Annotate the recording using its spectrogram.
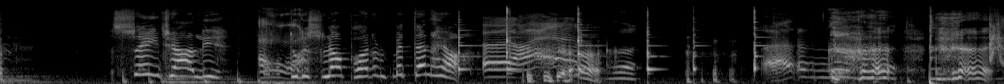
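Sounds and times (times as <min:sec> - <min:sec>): baby babbling: 0:02.6 - 0:03.2, 0:04.8 - 0:06.4
utensil banging on cooking pot: 0:04.6 - 0:07.6.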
